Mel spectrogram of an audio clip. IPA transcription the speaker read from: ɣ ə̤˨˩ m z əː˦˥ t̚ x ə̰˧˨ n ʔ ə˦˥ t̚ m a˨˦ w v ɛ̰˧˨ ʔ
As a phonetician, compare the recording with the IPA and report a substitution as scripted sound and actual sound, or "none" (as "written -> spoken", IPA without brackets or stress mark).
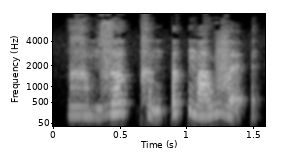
none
